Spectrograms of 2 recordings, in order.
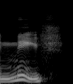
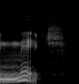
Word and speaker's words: niche: oppressive capitalist machine but why do some people say niche and others say niche if you're british you're probably thinking niche is just something those dumb americans say and if you're one of those dumb americans you of course think niche is one of the many charming idiosyncrasies to make british people so endearing according to the oed the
